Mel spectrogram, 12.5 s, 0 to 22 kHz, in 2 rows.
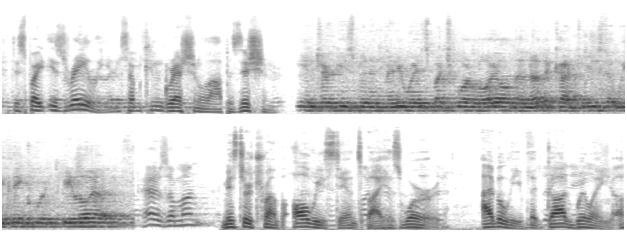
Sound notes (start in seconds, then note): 9.0 through translator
